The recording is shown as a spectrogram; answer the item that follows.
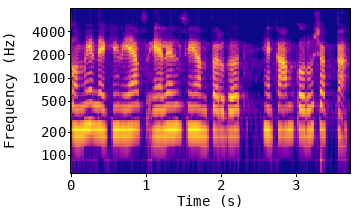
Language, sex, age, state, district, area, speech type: Marathi, female, 45-60, Maharashtra, Akola, urban, read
